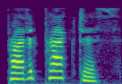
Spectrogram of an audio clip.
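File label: "private practice", American English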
